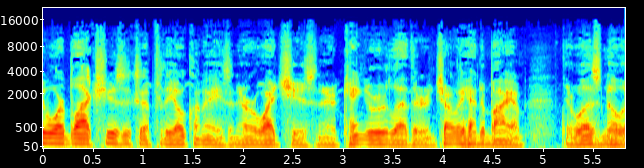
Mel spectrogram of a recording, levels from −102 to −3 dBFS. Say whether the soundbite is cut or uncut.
uncut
